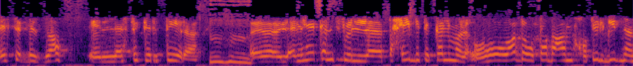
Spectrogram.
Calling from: Haram, Giza Governorate, Egypt; من الهرم.

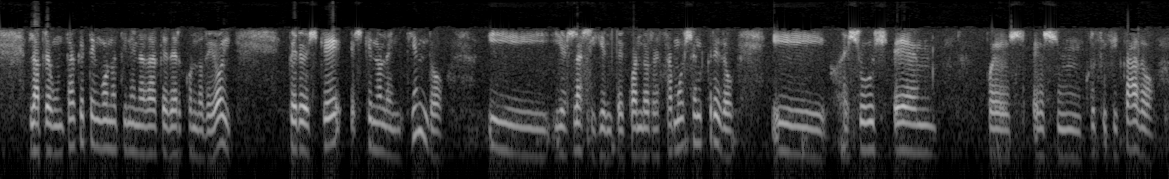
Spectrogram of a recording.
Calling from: Zaragoza, Aragon, Spain; de Zaragoza.

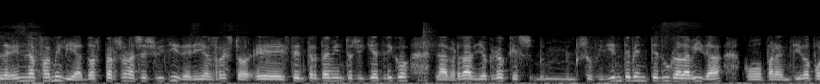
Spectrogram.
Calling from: Zaragoza, Aragon, Spain; de Zaragoza.

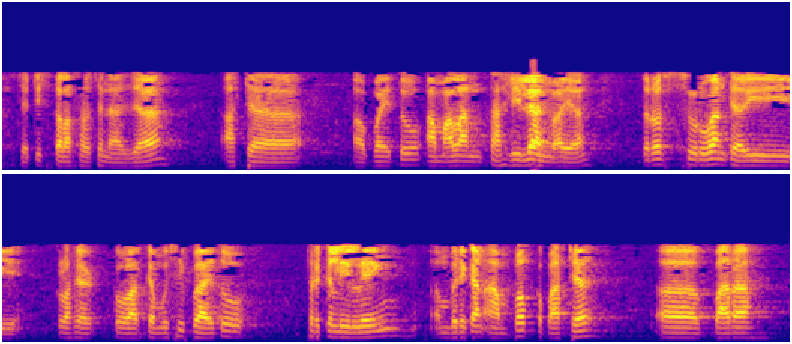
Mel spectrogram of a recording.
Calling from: Bulu, East Java, Indonesia; Kami dari Bulu, Kecamatan Bancar, Tuban. Dari Tuban tetangga kecamatan sama Bapak tadi yang bertanya tadi.

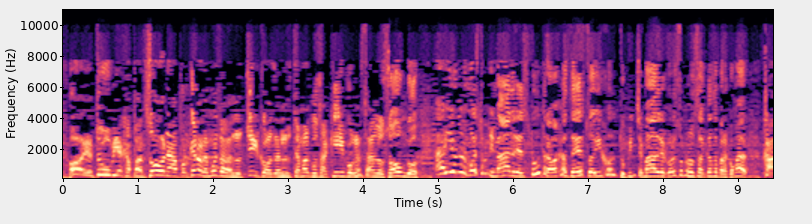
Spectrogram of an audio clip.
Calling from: Cochabamba, Bolivia; Soy de Cochabamba, Bolivia.

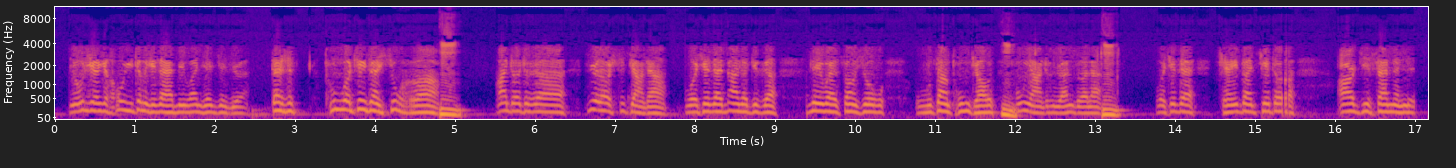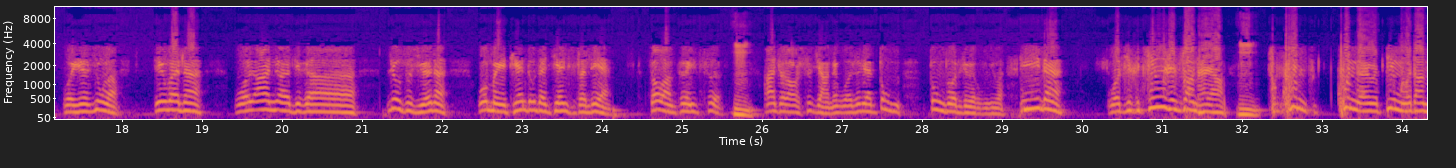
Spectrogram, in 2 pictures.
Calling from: Beijing, China; 我是北京的

